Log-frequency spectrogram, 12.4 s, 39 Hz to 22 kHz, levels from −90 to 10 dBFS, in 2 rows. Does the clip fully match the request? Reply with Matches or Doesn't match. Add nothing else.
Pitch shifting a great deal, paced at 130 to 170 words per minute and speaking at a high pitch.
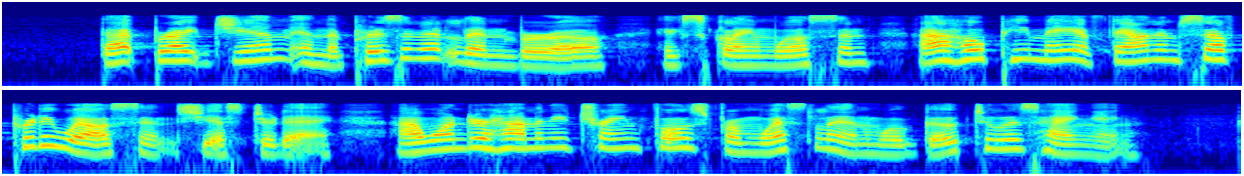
Matches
